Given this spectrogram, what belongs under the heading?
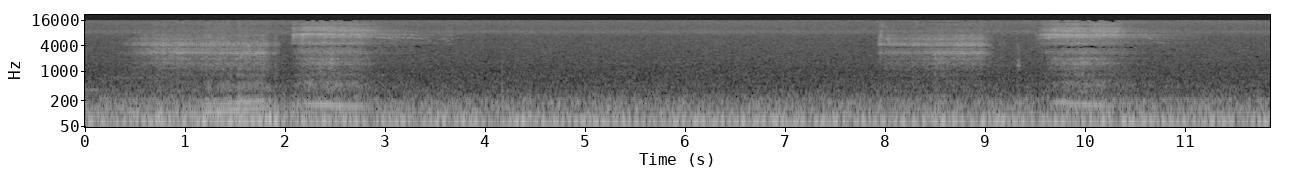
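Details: Sleeping pit bull, dreaming, snoring: two loud, rough snoring breaths with a snorting quality over a steady low background hum.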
